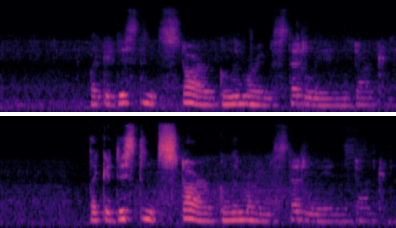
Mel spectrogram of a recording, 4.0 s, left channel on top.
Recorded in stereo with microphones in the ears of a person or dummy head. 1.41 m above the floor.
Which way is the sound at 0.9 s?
80° right.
